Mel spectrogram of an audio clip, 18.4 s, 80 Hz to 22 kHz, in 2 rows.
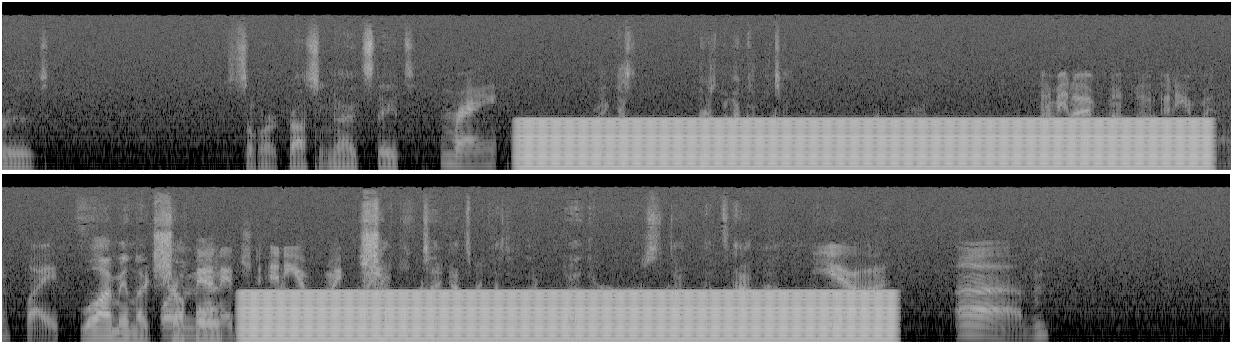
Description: Ship horn signal, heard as a ship's horn, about 140 Hz, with speech in English. 2 long. At sea: a vessel under power that has stopped in fog.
